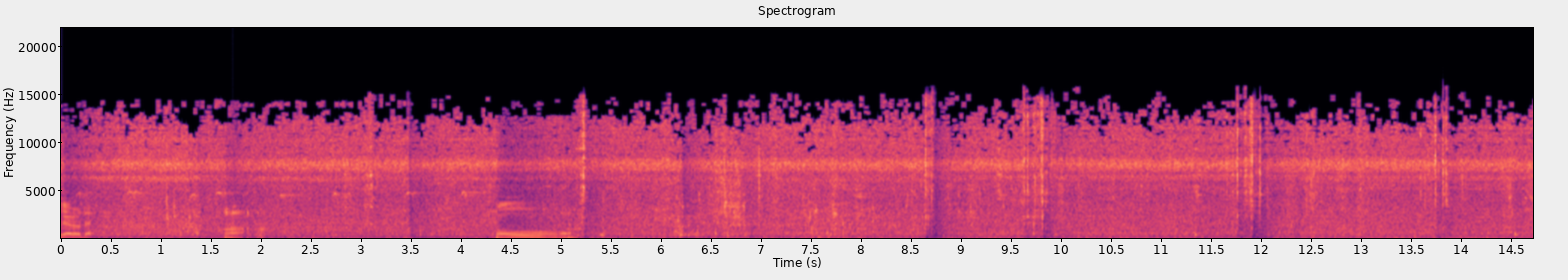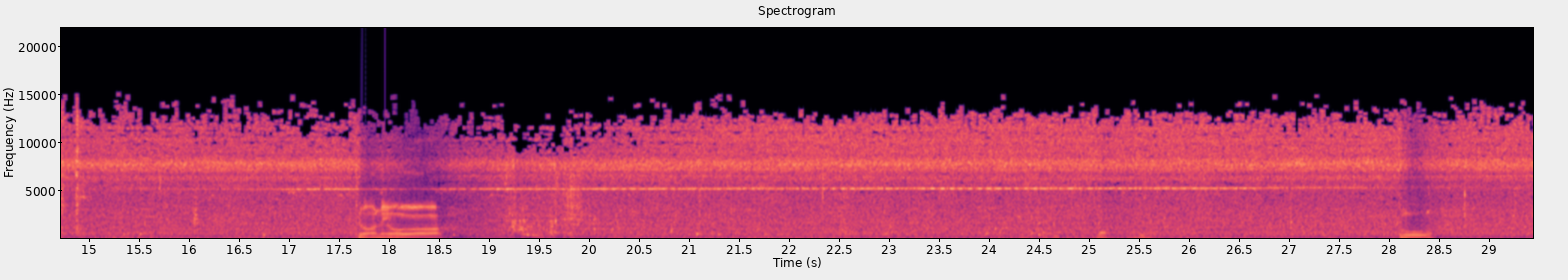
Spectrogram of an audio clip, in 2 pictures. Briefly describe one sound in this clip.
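Water flows and splashes gently nearby.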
